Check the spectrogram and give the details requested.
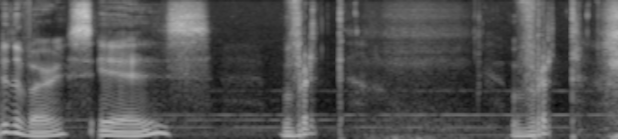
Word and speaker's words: vṛtti: Vrit. How do you spell that? It's V-R-T. In Sanskrit, R can be used as a vowel. It's called a vocalic R. Vrit. V-R-T. Vrit means surrounding, enclosing, obstructing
